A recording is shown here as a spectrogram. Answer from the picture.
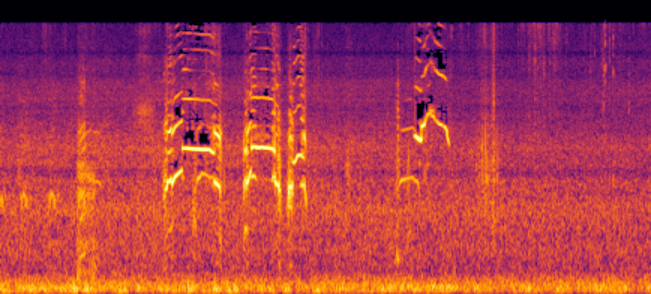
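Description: Ring-billed gulls calling: two loud runs of high, arching calls about two and three and a half seconds in, then a single call near six seconds, with fainter short calls early on. A steady low rumble lies underneath.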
